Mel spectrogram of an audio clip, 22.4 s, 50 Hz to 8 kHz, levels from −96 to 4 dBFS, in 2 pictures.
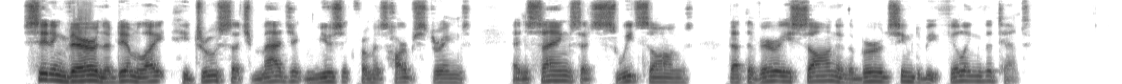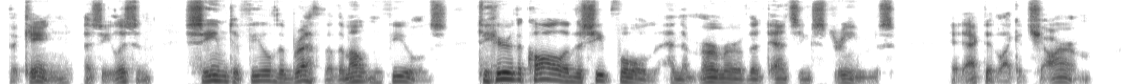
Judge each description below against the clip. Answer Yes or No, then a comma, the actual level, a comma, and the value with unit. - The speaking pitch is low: Yes, low, 115 Hz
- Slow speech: No, average, 175 wpm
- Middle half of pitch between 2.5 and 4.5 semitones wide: No, average, 5.3 semitones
